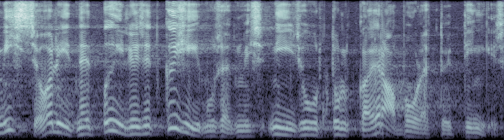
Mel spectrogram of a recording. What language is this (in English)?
Estonian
